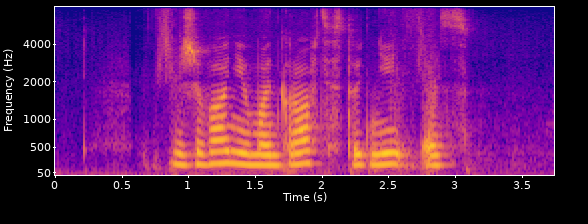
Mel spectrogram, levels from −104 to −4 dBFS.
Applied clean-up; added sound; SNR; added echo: neural separator model SepFormer DNS4.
